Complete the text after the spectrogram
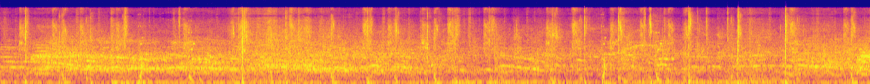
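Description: Punches land with sharp, heavy thuds.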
